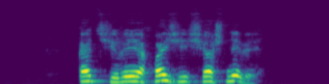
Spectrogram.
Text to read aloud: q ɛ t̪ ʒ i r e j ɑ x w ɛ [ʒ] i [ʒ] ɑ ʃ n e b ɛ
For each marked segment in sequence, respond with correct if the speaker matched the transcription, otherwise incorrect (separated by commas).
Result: correct, incorrect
